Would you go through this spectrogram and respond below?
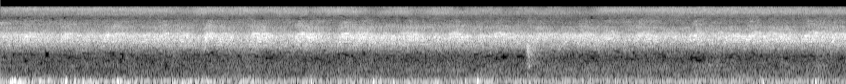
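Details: Cicadas in a summer garden in Seoul, Korea, forming a dense, hissing high-pitched drone that stays constant throughout, with faint low thumps in the background.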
